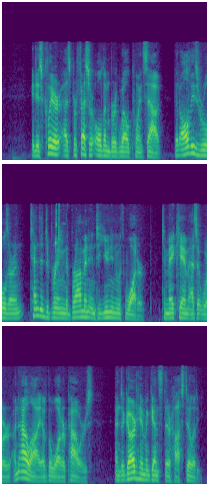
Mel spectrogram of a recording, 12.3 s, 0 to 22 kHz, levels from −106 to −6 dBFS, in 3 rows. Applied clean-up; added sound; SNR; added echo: neural mask model RNNoise.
